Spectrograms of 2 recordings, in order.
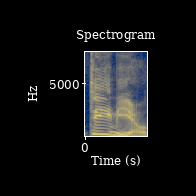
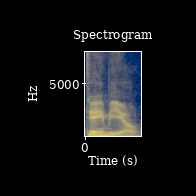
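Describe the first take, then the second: First: The first syllable sounds like 'demons'. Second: The first syllable sounds like 'Damo'. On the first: The speaker calls it right. "This is how you pronounce it. It's Demio, like demons" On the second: The speaker calls it wrong. "because I used to call it Damio, or like, yeah, like uh, like Damo"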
